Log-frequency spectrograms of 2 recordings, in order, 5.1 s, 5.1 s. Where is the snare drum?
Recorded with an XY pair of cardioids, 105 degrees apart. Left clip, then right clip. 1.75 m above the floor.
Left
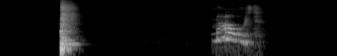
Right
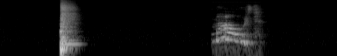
Straight ahead, 1.7 m.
